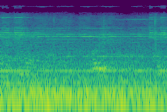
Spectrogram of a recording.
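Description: Steady low rumble of outdoor city background noise, with a few faint steady tones over it.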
